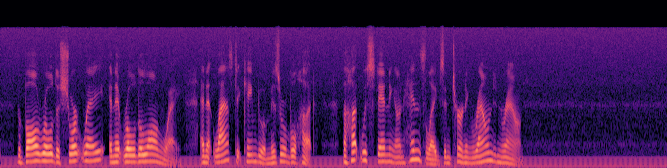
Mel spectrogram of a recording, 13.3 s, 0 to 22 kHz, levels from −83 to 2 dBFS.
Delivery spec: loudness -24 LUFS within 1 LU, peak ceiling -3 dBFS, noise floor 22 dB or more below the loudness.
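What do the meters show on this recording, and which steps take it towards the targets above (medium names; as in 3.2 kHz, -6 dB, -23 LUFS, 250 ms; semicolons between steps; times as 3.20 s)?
hum 60 Hz; highest harmonic 240 Hz; hum level -39 dBFS; noise floor -38 dBFS; noise floor target -43 dBFS; loudness -21.0 LUFS; peak level -4.5 dBFS; loudness target -24.0 LUFS
-> de-hum 60 Hz, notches 4; noise print and reduce 6 dB; trim -3 dB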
